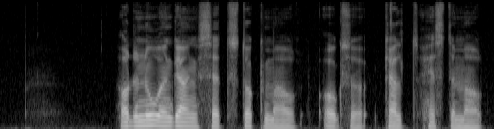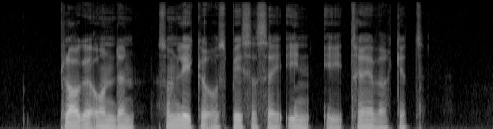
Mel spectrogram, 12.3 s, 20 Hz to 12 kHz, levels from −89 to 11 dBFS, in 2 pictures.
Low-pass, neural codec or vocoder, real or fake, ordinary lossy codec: 10.8 kHz; none; real; Opus, 64 kbps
